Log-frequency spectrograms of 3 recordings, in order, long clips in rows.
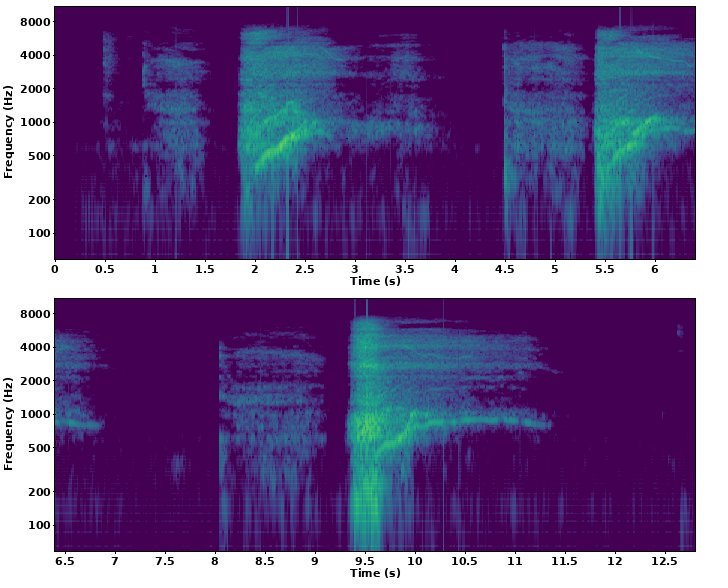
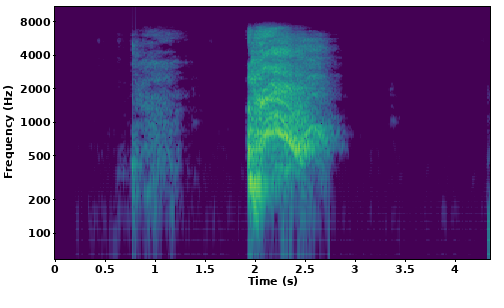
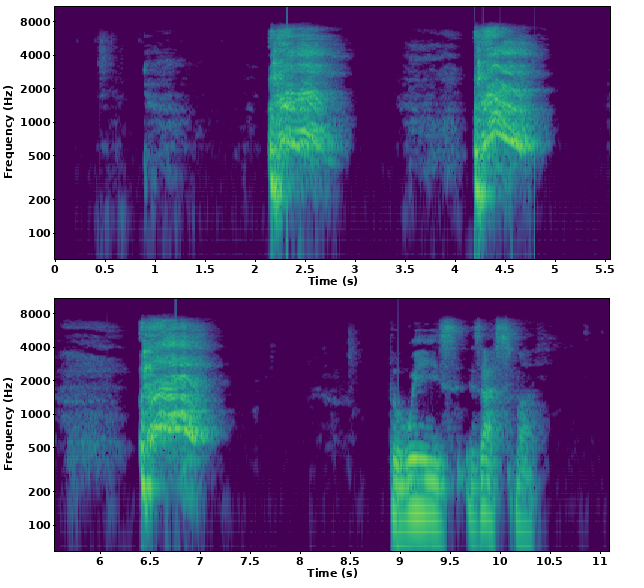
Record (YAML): exhalation_length: 12.8 s
exhalation_amplitude: 25305
exhalation_signal_mean_std_ratio: 0.36
cough_length: 4.4 s
cough_amplitude: 28982
cough_signal_mean_std_ratio: 0.34
three_cough_length: 11.1 s
three_cough_amplitude: 32767
three_cough_signal_mean_std_ratio: 0.42
survey_phase: beta (2021-08-13 to 2022-03-07)
age: 65+
gender: Male
wearing_mask: 'No'
symptom_cough_any: true
symptom_onset: 12 days
smoker_status: Ex-smoker
respiratory_condition_asthma: true
respiratory_condition_other: false
recruitment_source: REACT
submission_delay: 1 day
covid_test_result: Negative
covid_test_method: RT-qPCR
